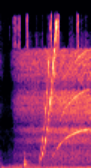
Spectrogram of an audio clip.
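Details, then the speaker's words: Rising high-pitched whine of a dental high-speed handpiece with burr, run with the foot rheostat and pointed away, with no hiss of escaping air, showing correct assembly. "make sure that the actual burr runs. It'll sound just like that. No air is escaping."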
